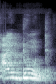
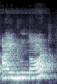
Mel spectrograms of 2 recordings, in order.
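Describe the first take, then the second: First: It is contracted into two weak, unstressed words. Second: Three separate full words are said.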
